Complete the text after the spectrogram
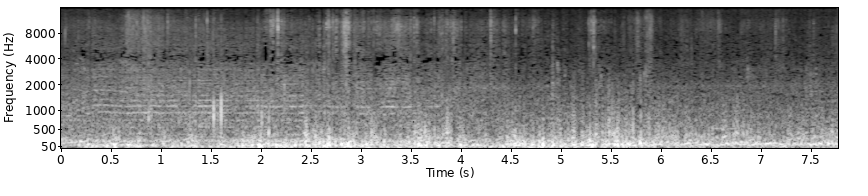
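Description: Footsteps crunch on dry grass and leaves.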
